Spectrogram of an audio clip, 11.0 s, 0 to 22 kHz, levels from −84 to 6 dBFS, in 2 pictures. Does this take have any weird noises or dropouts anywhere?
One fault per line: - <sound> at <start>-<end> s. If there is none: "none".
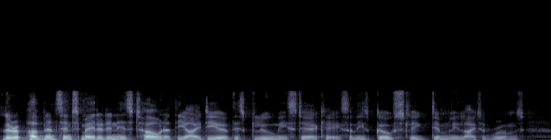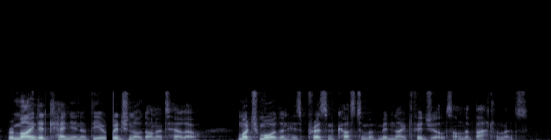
- dropout at 6.6-6.6 s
